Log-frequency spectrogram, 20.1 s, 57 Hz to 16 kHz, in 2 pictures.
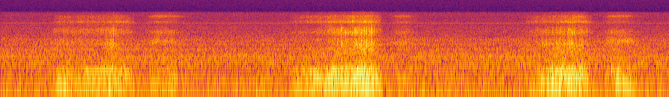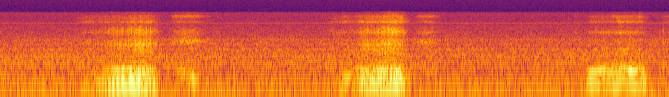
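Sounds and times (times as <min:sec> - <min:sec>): woman snoring: 0:00.8 - 0:02.8, 0:04.4 - 0:06.2, 0:07.9 - 0:09.6, 0:11.2 - 0:13.2, 0:15.0 - 0:16.6, 0:18.8 - 0:20.0.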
